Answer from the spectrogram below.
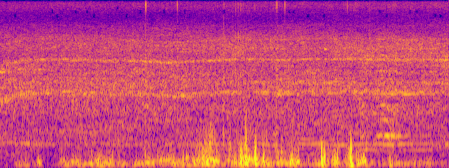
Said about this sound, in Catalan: Soroll de motor elèctric com de segadora de setos.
